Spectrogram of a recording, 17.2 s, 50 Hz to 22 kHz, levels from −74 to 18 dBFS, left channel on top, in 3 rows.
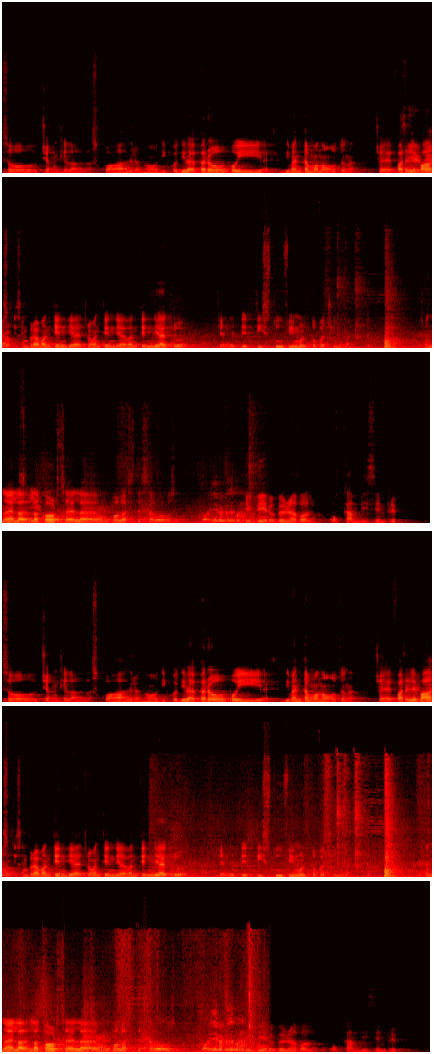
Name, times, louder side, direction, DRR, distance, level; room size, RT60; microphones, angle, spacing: voice 1, 0.0-4.7 5.0-8.2 8.6-10.5 11.4-13.9, right 1 dB, 10° right, 5 dB, 0.9 m, -32 dB
voice 2, 5.4-5.9 11.8-12.0 14.7-16.8, left 3 dB, 80° left, 15 dB, 0.7 m, -37 dB
sound 1, 7.7-15.0, right 4 dB, 70° right, 0.6 m, -35 dB
12.0 x 9.3 x 10.0 m, 1.0 s
head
